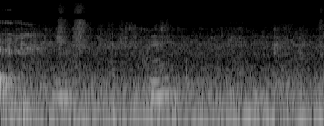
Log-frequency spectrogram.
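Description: Faint scraping and rustling of a plastic spoon scooping corn starch powder out of a plastic container.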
